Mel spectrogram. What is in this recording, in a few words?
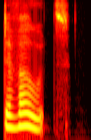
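"devotes", American English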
